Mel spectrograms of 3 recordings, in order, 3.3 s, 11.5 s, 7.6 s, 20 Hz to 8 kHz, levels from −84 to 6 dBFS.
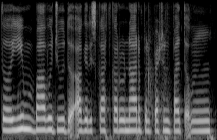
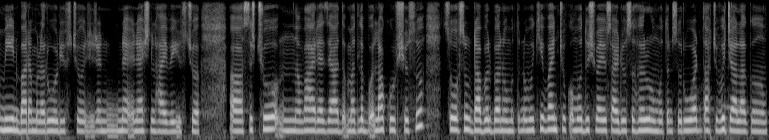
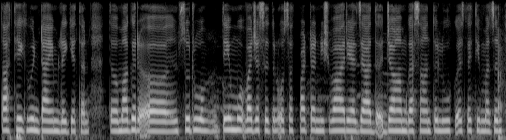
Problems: none marked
